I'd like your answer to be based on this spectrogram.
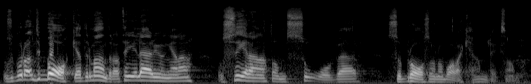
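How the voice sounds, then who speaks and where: A man's voice: a little high, warm tone. A man preaching an informal sermon, retelling a Bible story in a conversational storytelling way and leaning heavily on filler words.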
